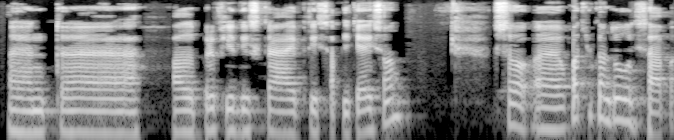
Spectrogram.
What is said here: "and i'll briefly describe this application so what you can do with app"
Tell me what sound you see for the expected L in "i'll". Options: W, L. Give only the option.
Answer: L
